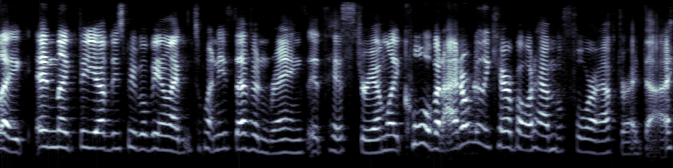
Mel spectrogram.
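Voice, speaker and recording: A woman with a Boston accent speaks very fast with hardly any pauses, her fairly high, bright and sharp voice animated, with ordinary pitch variation. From Boston area, Massachusetts. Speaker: sports writer. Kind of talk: casual chat.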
